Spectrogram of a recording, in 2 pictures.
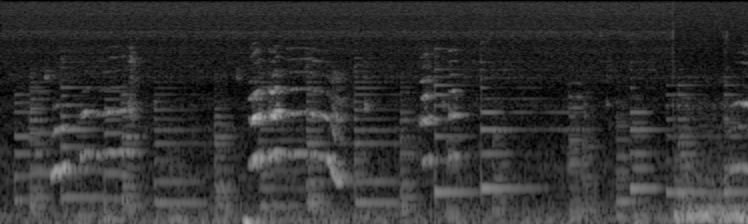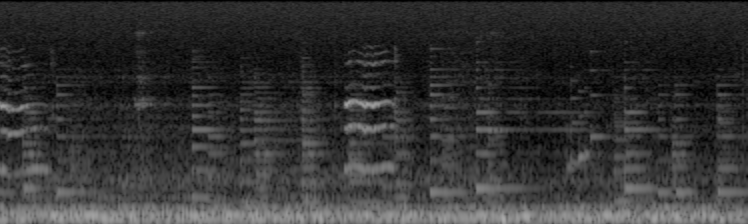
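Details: Two female pet cats, a prick-eared Scottish Fold and a long-legged Munchkin, hear their own meows played back while gathered together; rising and falling meows repeat over piano music, and a steady low rumble enters halfway through.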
